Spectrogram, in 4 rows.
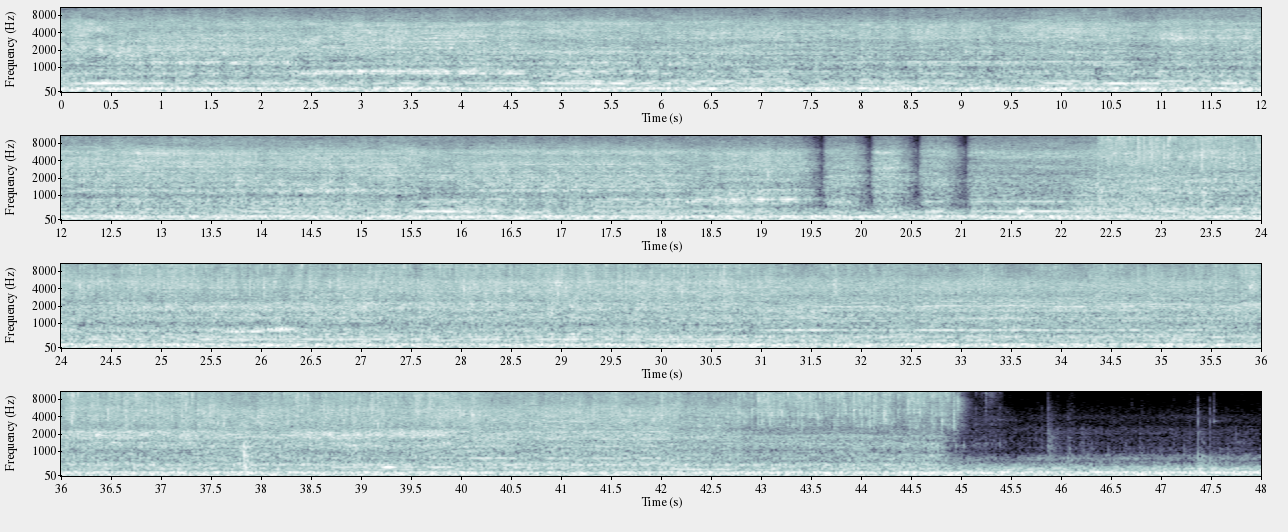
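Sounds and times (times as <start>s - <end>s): electric toothbrush buzzing: 0.0s - 45.2s
tap running into a sink: 35.6s - 40.1s.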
